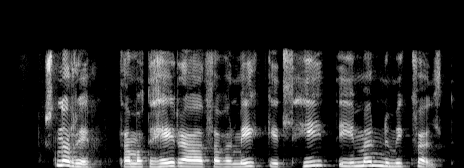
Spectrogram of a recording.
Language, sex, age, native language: Icelandic, female, 30-39, Icelandic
